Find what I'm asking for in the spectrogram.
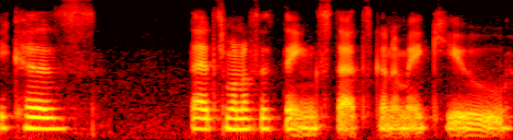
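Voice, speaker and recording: Fairly slow speech from a woman with a German accent. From Germany. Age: 30s. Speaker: podcaster. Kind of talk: casual monologue. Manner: halting, many fillers.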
